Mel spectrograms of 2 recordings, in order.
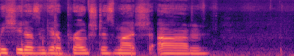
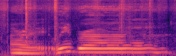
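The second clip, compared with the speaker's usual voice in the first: slow, drawn-out announcer opening; slow intro; much slower than usual. Acted. Reader greeting Libra viewers, slow drawn-out opening. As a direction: announce the next sign slowly. Reader opens a new sign.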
